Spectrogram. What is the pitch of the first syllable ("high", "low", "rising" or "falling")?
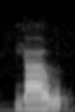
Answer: rising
